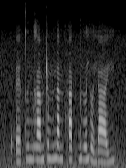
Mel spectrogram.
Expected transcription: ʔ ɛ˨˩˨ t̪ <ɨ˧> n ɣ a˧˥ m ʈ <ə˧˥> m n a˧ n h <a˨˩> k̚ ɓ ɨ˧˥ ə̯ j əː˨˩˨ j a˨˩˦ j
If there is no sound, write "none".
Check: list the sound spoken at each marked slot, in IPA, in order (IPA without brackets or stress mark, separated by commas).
ɨ˧, ə˧˥, a˦˥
